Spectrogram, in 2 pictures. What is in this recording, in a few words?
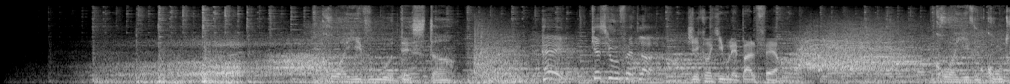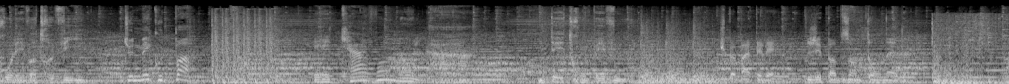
french male movie trailer fr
